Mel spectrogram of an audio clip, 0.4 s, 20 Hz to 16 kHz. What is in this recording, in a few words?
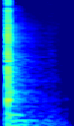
RIFLE REMMINGTON700 7.62MM SAFETY ON; A selection of domesttic firearms; Rifles; Guns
